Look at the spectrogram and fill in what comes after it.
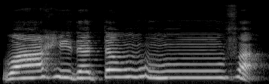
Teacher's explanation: ഫ ലൈറ്റാക്കിയിട്ട് ഉച്ചരിക്കുക. മേലെ മുൻപല്ലിൻ്റെ അറ്റം താഴെ ചുണ്ടിൻ്റെ ഉൾവശത്ത് നനഞ്ഞ ഭാഗത്ത് വെക്കുക. · തെൻവീനിന് ശേഷം ഇഖ്ഫാഇൻ്റെ ലെറ്ററായിട്ടുള്ള ഫ വന്നിട്ടുണ്ട്. അപ്പോൾ തെൻവീനുള്ള നൂനിനെ മറച്ചു വെച്ചിട്ട് മണിച്ചോതി കൊടുക്കുക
